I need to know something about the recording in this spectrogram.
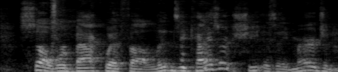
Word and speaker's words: Keiser: uh uh twice mastered degreed um uh Lindsay Kaiser. Is that how you pronounce it?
